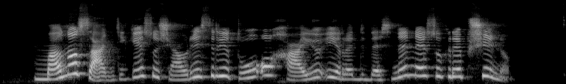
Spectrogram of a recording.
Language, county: Lithuanian, Tauragė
